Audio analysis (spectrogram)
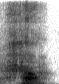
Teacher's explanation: the H consonant, ha, that begins hearing is called a guttural from the back of the throat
